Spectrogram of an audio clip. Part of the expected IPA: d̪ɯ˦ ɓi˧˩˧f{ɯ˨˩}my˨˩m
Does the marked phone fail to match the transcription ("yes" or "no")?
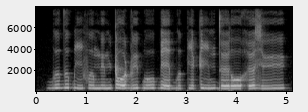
no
